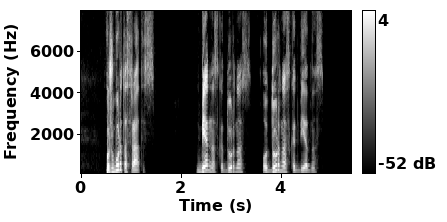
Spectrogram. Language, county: Lithuanian, Klaipėda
